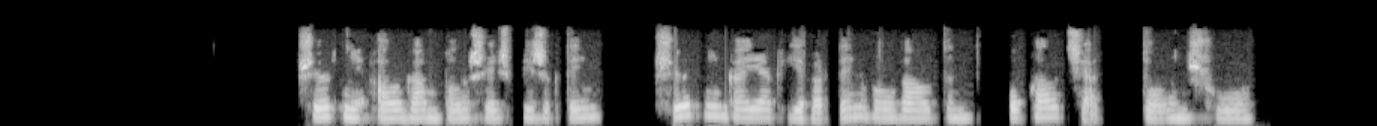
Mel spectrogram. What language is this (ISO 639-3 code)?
chm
